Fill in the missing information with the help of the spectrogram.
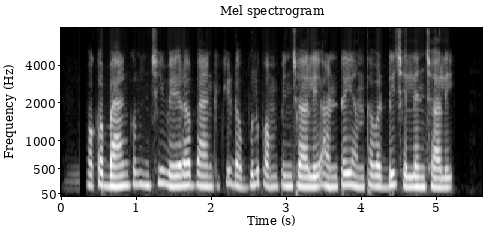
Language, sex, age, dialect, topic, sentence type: Telugu, female, 18-24, Utterandhra, banking, question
